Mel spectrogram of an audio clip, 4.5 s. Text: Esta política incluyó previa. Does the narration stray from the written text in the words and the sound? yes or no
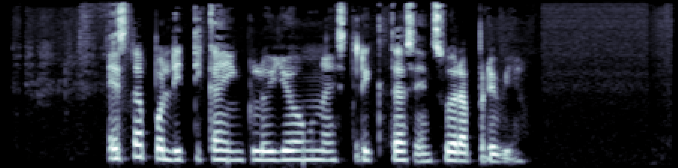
yes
